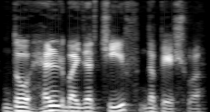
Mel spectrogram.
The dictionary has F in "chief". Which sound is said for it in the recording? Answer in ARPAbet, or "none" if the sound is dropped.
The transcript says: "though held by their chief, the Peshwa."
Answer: F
